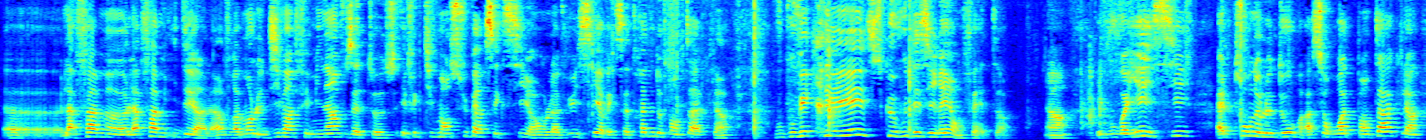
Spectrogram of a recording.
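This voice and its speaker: With a medium-pitched, darkish tone and a slightly fast pace, a woman gives a casual tarot reading amid slight background noise. Her chatty talk is full of fillers and little "hein" tags, and she switches to English for the card text.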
